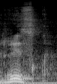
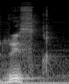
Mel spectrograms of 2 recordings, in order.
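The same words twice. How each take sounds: Both takes have the same delivery.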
